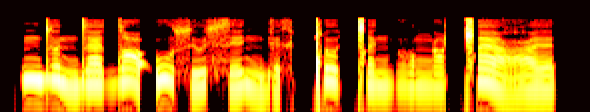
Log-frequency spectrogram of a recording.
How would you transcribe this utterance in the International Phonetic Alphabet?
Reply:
n d ɵ˥˩ n d æ˧ d ɑ˥˩ ʔ u˥˩ s ʉ˩˧˩ s e˩˧˩ ŋ ɡ ɛ˩ x ǃ ɵ˥˩ ǀ ɛ˧ ŋ ɦ ɔ˧ ŋ ɑ˧ ǁ æ˥˩ ʕ ɛ˧

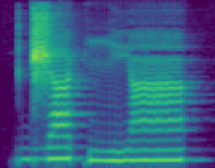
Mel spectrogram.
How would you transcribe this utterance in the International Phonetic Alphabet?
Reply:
d͡ʒ a˧ k i˨ j ã˧

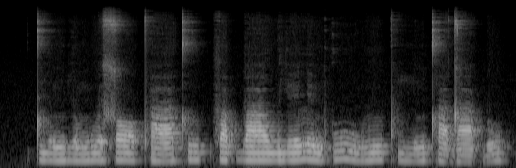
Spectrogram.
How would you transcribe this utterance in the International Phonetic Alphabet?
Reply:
t̪ i˩ ə̯ ŋ i˩ ə̯ m u˧˩ ə̯ s ɔː˧˩ pʰ aː˩˧ t̪ʰ ɯː˧ k̚ f a˧˥ p̚ b aː˧ w j e˧˥ l e˧˩ m k uː˥˨ ʋ ɯː˧ pʰ iː˩˧ n t̪ʰ a˩ d aː˧˩ k̚ l u˥˨

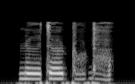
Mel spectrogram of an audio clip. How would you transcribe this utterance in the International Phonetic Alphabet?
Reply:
ɳ ɘː t œː ʈ o̤ ɖ a̤

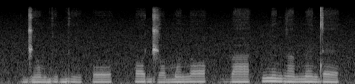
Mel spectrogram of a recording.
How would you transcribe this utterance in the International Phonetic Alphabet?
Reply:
d͡ʒ ɔ̃˧ b i˦ b i˦˨ | o˧ | ɔ˧ d͡ʒ ɔ˨ m ɔ̃˧ n ɔ˦ | b a˦ | n ĩ˦ ɡ ã˧ m ɛ̃˦ d ɛ˦˨

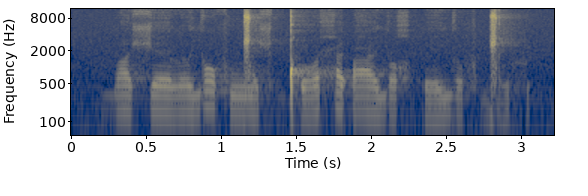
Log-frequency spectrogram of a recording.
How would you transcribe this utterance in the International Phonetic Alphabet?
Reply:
b ɑ ʃ ɛ l ɤ j ɔ f ŋ͡ǁ ɛ ʃ ǃʼ o ħ ɛ ʔ ʕ ɛ j o χ p e j ɤ f ɡ͡ǁ ɪ f

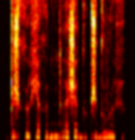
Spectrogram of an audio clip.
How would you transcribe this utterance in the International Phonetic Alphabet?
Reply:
ʈ ə ʒ θ ʉ ç ɛ θ ɨ ɡ ũ ɡ r ɛ ʃ ɛ ɡʱ ʉ ʈ ʒ ɨ d̪ ə v ʉ ç

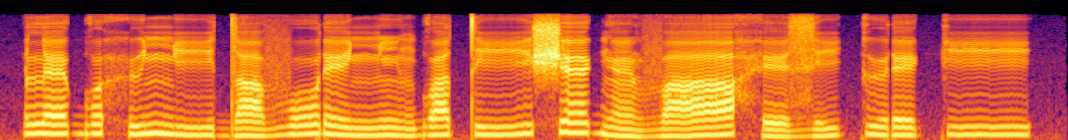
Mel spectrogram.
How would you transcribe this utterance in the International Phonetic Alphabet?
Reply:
l ɛ˧ ɡʷ ə˧ h ɨ˨˦ ɲ iː˨ d a˨ v o˧ ɾ e˨ ɲ ĩ˨ ɡʷ a˧ t iː˨˦ ʃ ɛ˦ ɡ ɛ̃˨ v aː˨˦ h e˨ z i˨˦ k ɨ˧ ɾ e˧ k iː˦

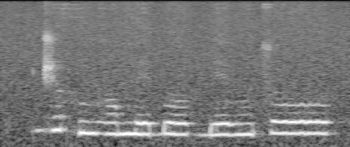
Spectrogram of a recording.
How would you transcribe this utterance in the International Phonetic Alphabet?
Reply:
d͡ʒ ʊ˦ h ũ˨ ɣ ɔ˨ m e˨ ɓ oː˨ ɡ͡b e˨ β ũ˨ t͡s oː˦

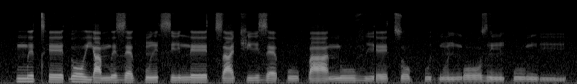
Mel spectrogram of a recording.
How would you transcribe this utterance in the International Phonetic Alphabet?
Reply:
m ɪ˦ tʰ eː˨ ɗ oː˦˨ j a˨ m ɪ˨ z ɛ˨ kʷ ĩ˨˦ s i˨˦ n eː˦ t͡s a˨˦ t͡ʃ i˨˦ z ɛ˨ p u˨ p aː˨ n uː˦ v i˨ ɾ e˦ t͡s o˦ kʷ i˨ ɡʷ ĩ˨ ŋ oː˦ z ĩ˨ p uː˦ ŋ iː˨

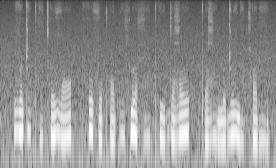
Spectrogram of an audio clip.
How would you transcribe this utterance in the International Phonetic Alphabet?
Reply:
v ə˦˥ ʈ ə̤˥˩ pʰ ə̤˨ tʰ ɵ˨˦ v ɔ˨˦ | h ʊ˥˧ f o˨ pʰ ɔ˨ p o̤˥˧ ħ ɳ ɵ˥˩ ħ ɔ̤˨˦ pʰ i˨˩˦ ɡ ʊ˨ ʁ ʊ˦˥ | pʼ ə˨ ʁ o̤˥˩ n ʊ˨˩˦ ɖ ɵ˦˥ v ɳ ɛ̤˨ qʰ ɨ˨ ɾ ɛ̤˥˩

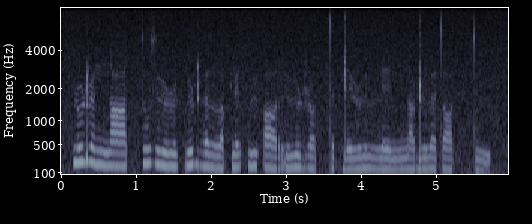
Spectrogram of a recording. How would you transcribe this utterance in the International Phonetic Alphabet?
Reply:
ɳ u ɖ ɭ ə nː ɑː tː u z ʉː ɭ ʉ k ʉ ɖʱ œ lː ɒ k ɳ e f ʉ ʔ ɒː r ʉː ɖ ɭ ɔ tː ə k ɖ i ɭ ʉ lː e nː ɑ ɖ ʉ l œ t ɒː tː ʉ

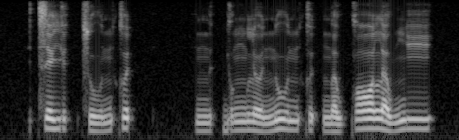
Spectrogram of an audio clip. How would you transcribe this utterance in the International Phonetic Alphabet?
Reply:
t͡s e˧ j ɪ˨ k̚ s uː˨˥ n k ɵ˥ t̚ | n̪ ɪ˨ k̚ j ʊ˧ ŋ l ɵ˨˥ n uː˨˧ n k ɵ˨ t̚ n̪ ɐ˨˧ w k ɔː˥ l ɐ˨˥ w ŋ iː˥

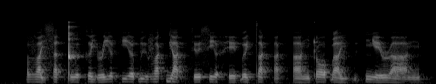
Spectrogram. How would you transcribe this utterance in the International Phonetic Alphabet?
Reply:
v a˨˩˨ j s a˨˩ t̚ ʈ u˨˩˦ ə̯ k ə˨˩˨ j ɹ i˧ ə̯ k i˧ ə̯ ɓ ɨ˧ v a˦˥ k̚ j a˨˩ k̚ s ɨ˧˥ s i˨˩ ə̯ h e˨˩˦ ɓ ə˧˥ j t̪ a˨˩ k̚ ʔ a˨˩ k̚ ʔ a˨˩˦ ŋ ʈ ɔ˧ ɓ a˨˩ j ɓ ɨ˦˥ k̚ ɲ e˧˥ ɹ a˨˩ ŋ

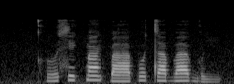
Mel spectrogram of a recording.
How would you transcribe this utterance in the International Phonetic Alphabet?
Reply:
kʰ ʊ˨˦ s e˦ k͡p ã˦ k͡p aː˨ p o˦ t a˦ b aː˦ ɡʷ iː˨

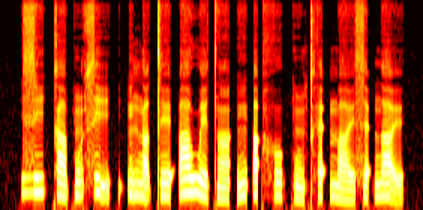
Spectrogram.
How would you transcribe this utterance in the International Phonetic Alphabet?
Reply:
z i˦ k ä˨ p ũ˦˨ s ḭ˦˨ | ʔ ĩ˦˨ ŋ ä̰˦˨ t e˦ ʔ ä˦ w e˨ t ã˨ ʔ ĩ˦ ʔ ä˦ ʔ h o˦ k ũ˨ kʰ ɛ˦ ʔ m a˨ ɪ̯ s ɛ˦ ʔ n a̰˦˨ ɪ̯

